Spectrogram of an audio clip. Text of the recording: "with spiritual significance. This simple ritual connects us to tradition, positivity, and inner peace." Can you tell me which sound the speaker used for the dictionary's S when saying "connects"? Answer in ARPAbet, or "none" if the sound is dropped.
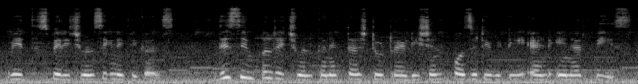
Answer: none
